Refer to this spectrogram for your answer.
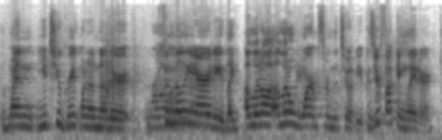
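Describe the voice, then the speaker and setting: A woman's voice: sits high, lively intonation, a little fast, a crowd in the background. A woman casually giving instructions to performers on a film set, heard under music. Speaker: film crew member directing performers on set.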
